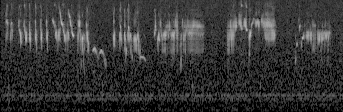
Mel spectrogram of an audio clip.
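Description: Calandra lark singing a fast, jumbled run of high chirps, rattles and buzzy trills, broken by brief pauses, with little else heard.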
